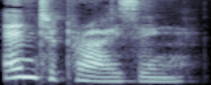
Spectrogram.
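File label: "enterprising", English, British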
